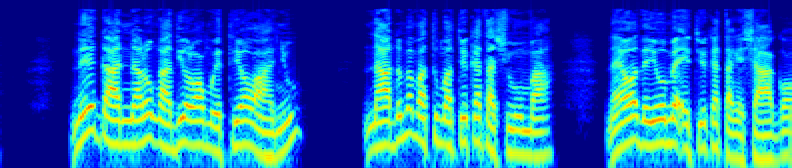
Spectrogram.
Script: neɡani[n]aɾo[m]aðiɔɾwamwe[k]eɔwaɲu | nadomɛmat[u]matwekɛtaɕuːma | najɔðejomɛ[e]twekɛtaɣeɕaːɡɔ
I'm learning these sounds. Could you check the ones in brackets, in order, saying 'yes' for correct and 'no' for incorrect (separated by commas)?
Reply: yes, no, no, yes, yes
